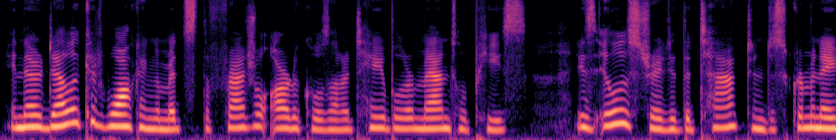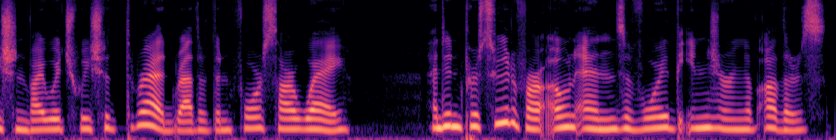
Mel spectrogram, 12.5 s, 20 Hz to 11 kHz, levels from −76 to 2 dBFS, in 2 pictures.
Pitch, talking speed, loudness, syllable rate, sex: 215 Hz, 200 wpm, -18 LUFS, 6.0 syllables/s, female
